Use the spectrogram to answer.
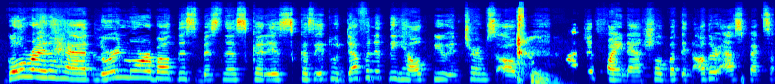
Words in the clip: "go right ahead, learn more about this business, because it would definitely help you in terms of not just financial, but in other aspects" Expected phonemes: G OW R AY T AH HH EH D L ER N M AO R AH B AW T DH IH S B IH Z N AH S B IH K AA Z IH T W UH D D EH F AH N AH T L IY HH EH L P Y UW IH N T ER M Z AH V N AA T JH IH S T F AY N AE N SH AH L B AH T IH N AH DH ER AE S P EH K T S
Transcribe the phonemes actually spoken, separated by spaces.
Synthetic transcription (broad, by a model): G OW R AY T AH HH EH D L ER N M AO R AH B AW T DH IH S B IH S N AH S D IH K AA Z IH T W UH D D EH F AH N AH T L IY HH EH L P Y UW IH N T ER M S AH V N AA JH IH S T F AY N AE N SH AH L B AH T IH N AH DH ER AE S P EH K T S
